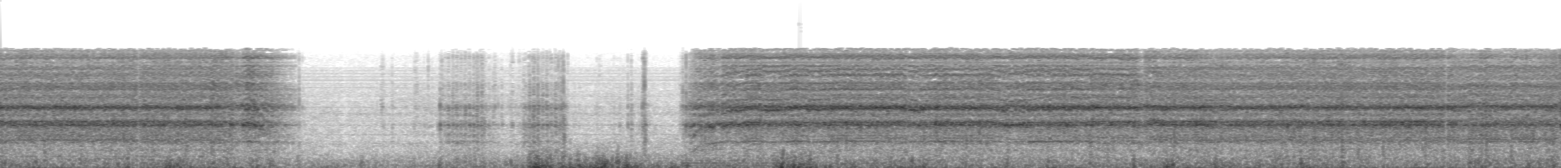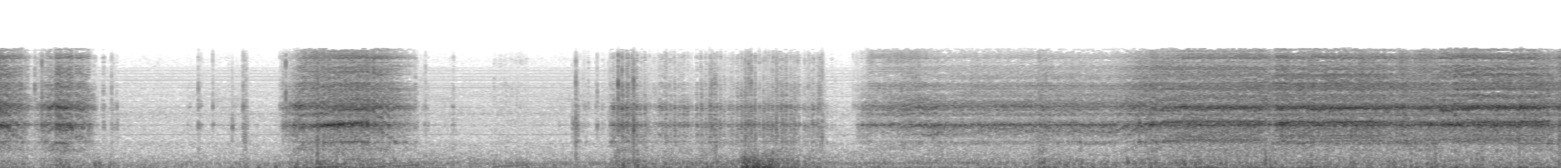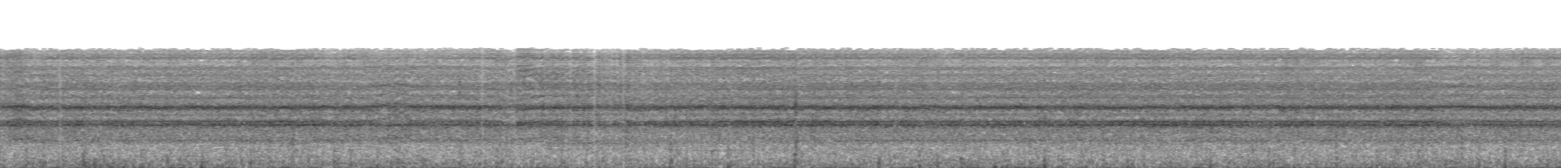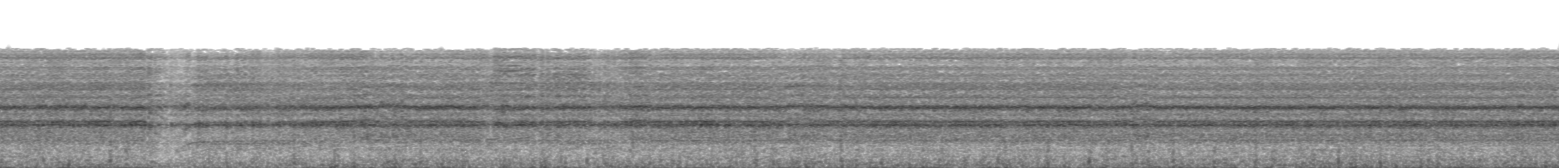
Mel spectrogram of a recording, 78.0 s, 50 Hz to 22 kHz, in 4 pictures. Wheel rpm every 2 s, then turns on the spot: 160, 110, 10, 10, 90, 160, 160, 160, 160, 130, 30, 50, 20, 10, 20, 50, 80, 160, 160, 160, 160, 160, 160, 160, 160, 160, 160, 160, 160, 160, 140, 160, 160, 160, 160, 160, 160, 160, 160.
6-8 20-22 24-30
